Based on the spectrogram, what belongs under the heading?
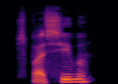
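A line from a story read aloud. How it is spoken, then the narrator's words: Quiet thanks. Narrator (Russian): тихо поблагодарил Юханнес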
